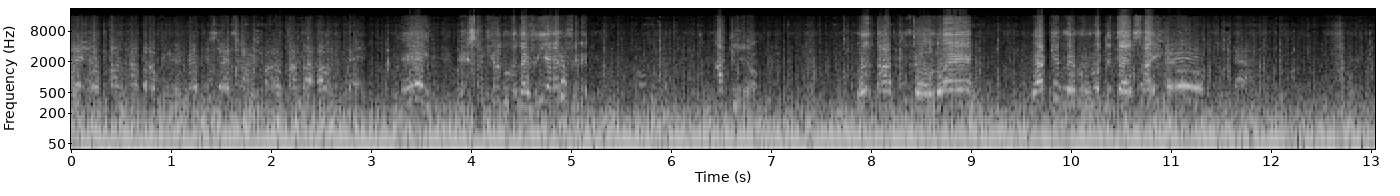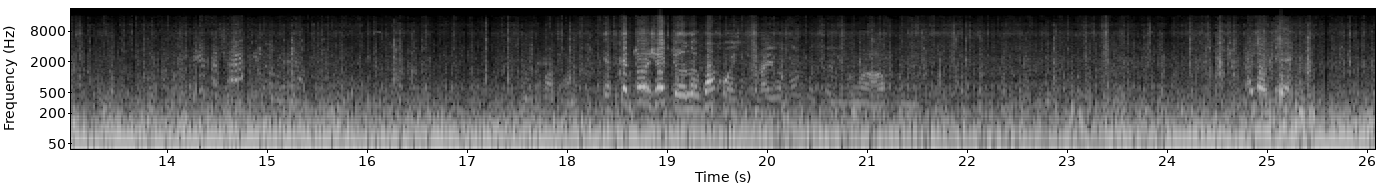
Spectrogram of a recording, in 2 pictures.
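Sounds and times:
car road and engine noise: 0.0s - 26.0s.

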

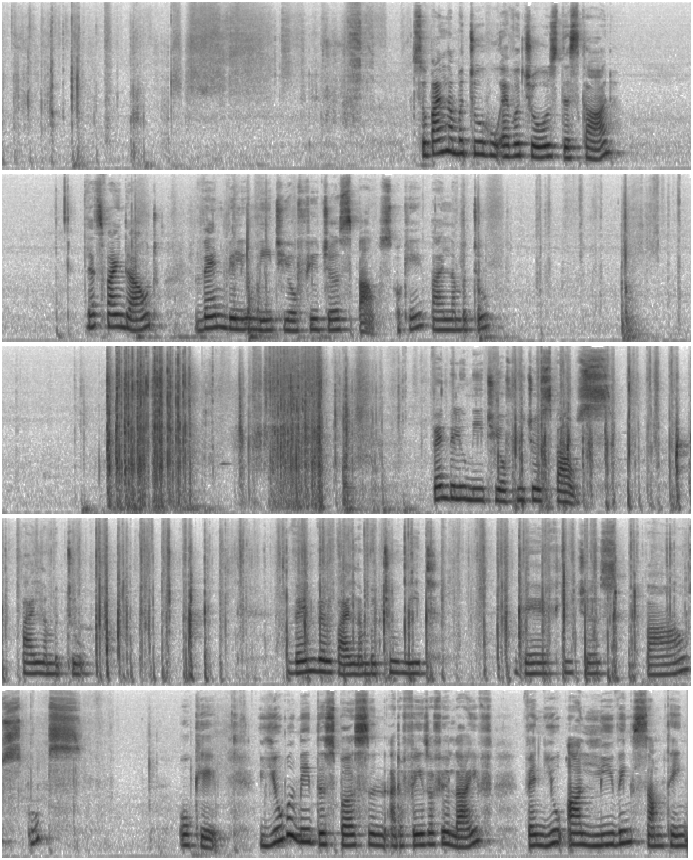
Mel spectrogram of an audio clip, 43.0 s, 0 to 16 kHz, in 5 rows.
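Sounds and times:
cards riffle-shuffled: 0.0s - 4.7s, 14.3s - 17.2s, 18.2s - 22.5s, 23.2s - 34.9s
cards sliding across wooden table: 0.2s - 4.7s, 14.4s - 17.2s
cards tapping and clicking: 16.4s - 17.0s, 23.3s - 26.1s, 26.7s - 34.5s.

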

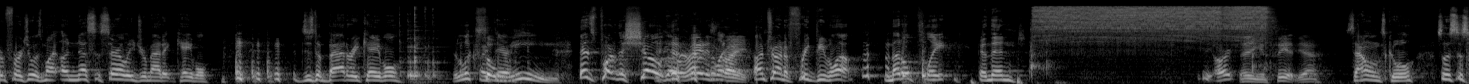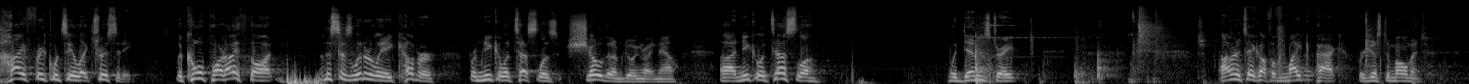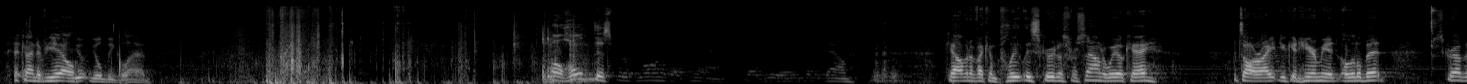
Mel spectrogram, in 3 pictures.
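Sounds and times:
electrical discharge hiss: 10.2s - 12.8s
fabric rustling on microphone: 31.4s - 34.1s.

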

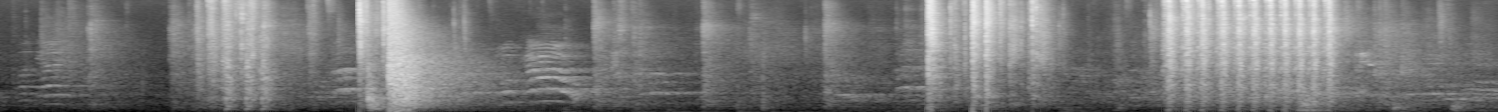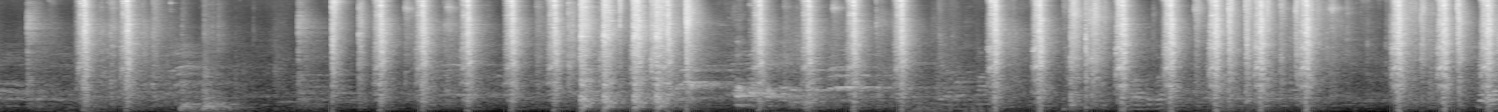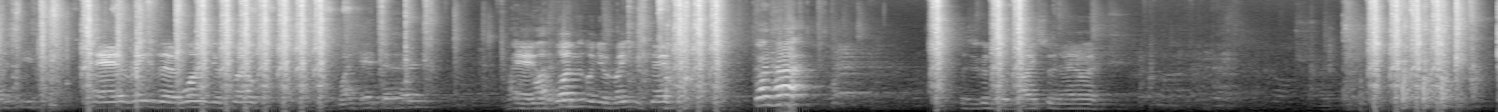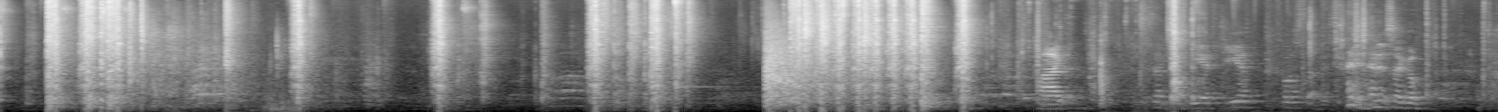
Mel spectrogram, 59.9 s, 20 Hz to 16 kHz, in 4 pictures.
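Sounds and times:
people shouting: 3.2s - 4.0s, 8.4s - 9.8s, 21.5s - 24.3s
airsoft guns firing full-auto: 3.8s - 4.6s, 11.6s - 13.5s, 18.7s - 21.9s, 24.8s - 28.3s, 28.9s - 33.4s, 36.6s - 37.3s, 43.6s - 44.7s, 45.4s - 46.5s, 50.8s - 51.9s, 52.6s - 54.8s.

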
